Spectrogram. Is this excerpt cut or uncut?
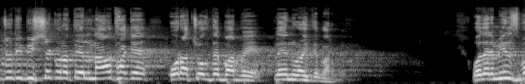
uncut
